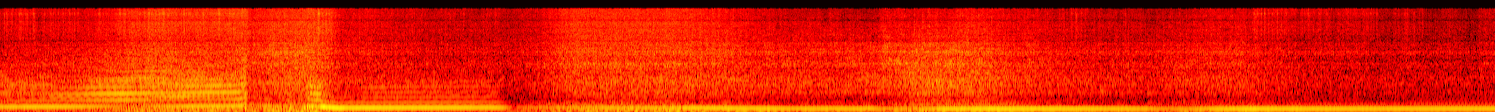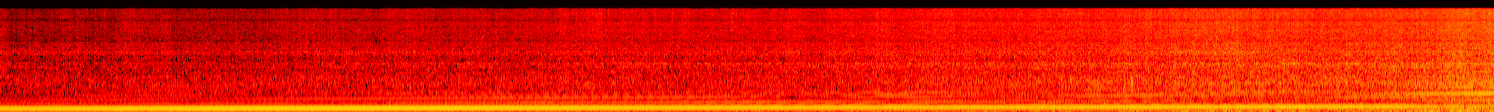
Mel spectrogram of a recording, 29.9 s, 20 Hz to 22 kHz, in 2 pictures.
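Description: Car engine heard from inside the car at speed. The revs rise, fall sharply about three seconds in, stay low for a while, then climb slowly and steadily through the second half as the car accelerates to about 90 mph, with road and wind noise underneath.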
